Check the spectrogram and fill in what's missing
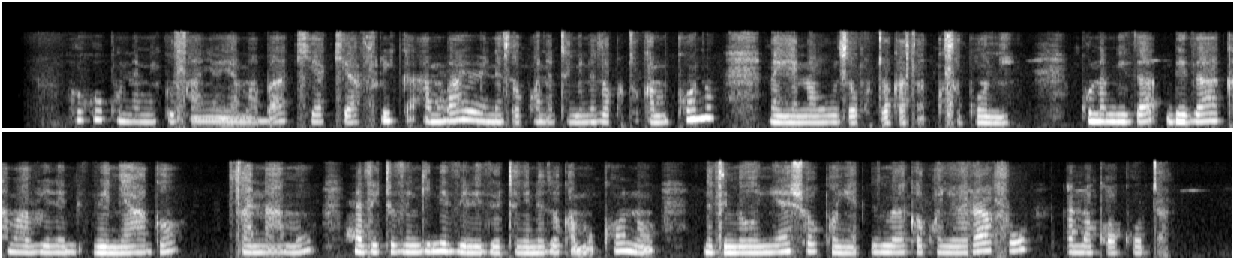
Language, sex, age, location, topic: Swahili, female, 18-24, Nairobi, finance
